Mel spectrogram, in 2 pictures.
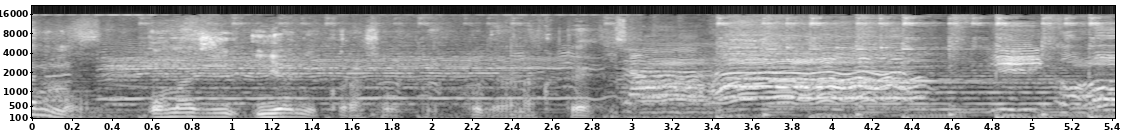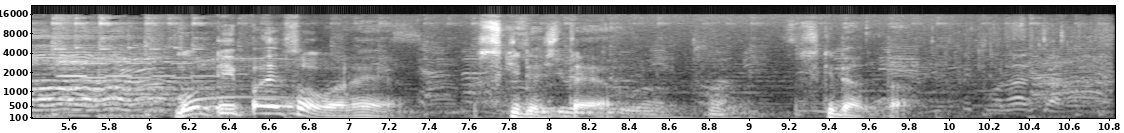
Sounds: Music, Speech

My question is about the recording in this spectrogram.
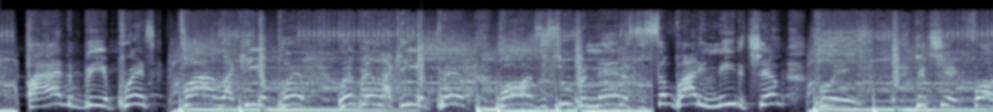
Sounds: Music

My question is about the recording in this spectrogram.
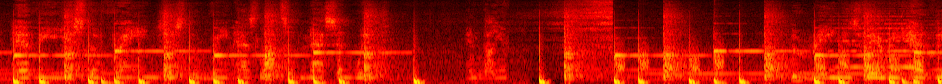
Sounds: Music

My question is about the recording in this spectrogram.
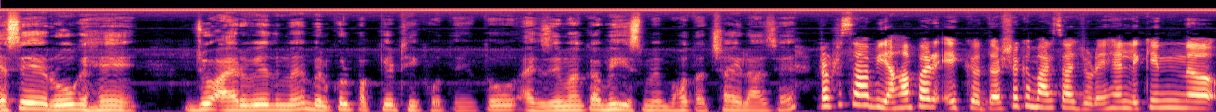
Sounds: Speech

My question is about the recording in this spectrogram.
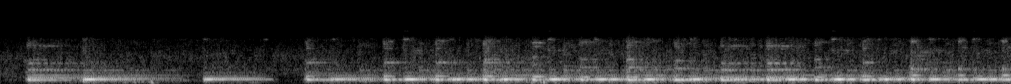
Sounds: Musical instrument, Music, Guitar

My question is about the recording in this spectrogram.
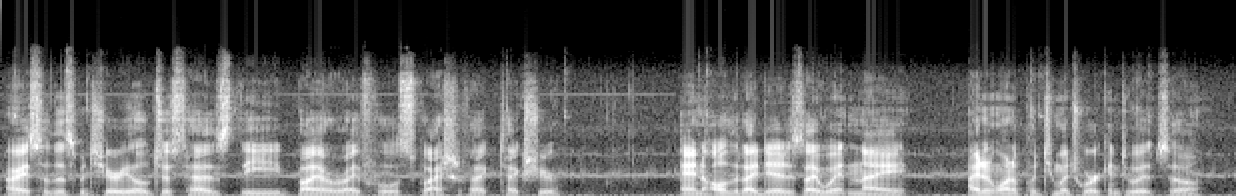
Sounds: Speech

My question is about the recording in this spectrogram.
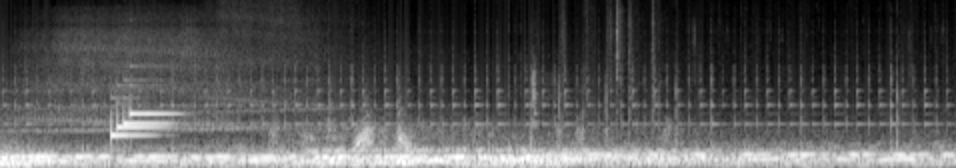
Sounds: Music

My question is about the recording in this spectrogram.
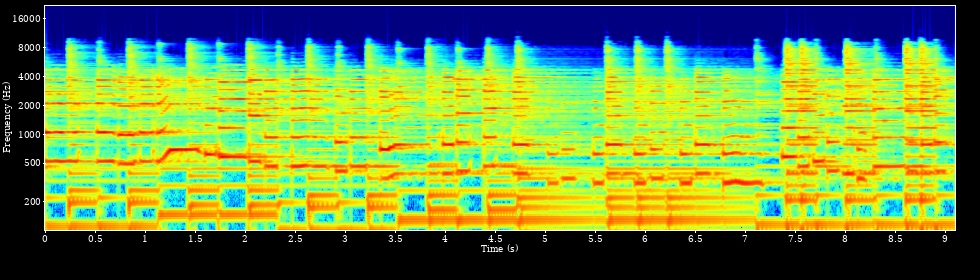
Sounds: Music

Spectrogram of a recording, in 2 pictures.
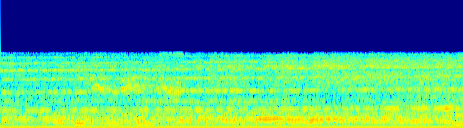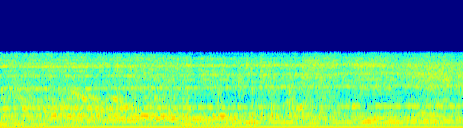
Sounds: Music

